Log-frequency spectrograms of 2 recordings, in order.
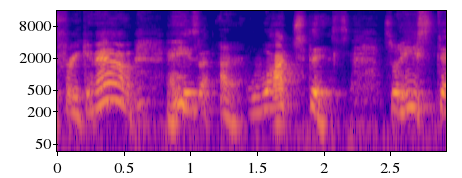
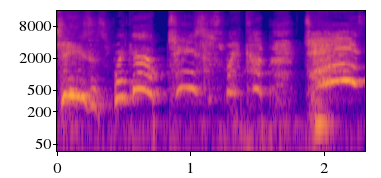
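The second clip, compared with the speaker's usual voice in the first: play-acted very high, frantic, panicked shouting; 3 dB louder than usual. Retelling a Bible story, the disciples in a storm: imitating panicked disciples shouting. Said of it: "everybody freaks out, and they're like".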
